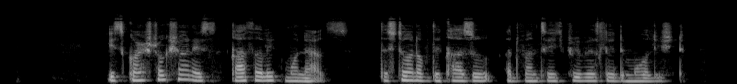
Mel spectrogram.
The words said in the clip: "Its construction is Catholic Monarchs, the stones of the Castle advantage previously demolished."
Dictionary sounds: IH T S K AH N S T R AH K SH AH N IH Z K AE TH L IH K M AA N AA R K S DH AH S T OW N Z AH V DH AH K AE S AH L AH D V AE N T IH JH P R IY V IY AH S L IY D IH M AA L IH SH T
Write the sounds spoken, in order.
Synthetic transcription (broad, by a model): IH T S K AH N S T R AH K SH AH N IH Z K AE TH L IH K M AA N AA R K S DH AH S T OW N AH V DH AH K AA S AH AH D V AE N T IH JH P R IY V IY AH S L IY D IH M AA L IH SH T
